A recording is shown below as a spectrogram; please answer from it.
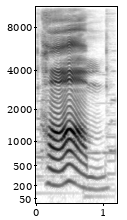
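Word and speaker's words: calm: spell and read with me repeat after me CAL c a a l m let's spell that again c a l m c let's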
